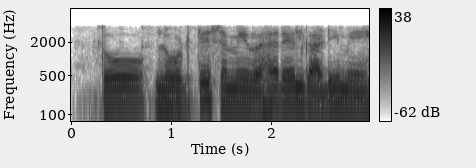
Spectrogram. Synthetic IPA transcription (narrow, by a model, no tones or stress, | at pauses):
t̪oːloːʈt̪esɐmiʋəɦɾeːlɡaːɽimẽ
